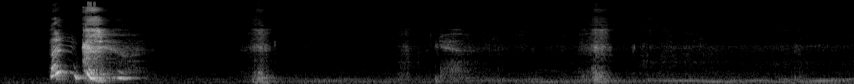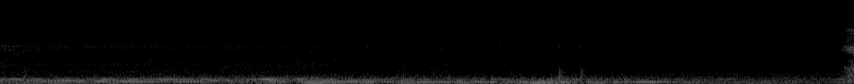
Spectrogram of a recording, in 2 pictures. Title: Super Strong Induced Sneezes (f)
